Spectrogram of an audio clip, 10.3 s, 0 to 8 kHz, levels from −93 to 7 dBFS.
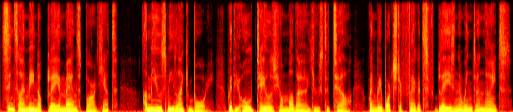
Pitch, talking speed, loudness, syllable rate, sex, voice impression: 115 Hz, 195 wpm, -18 LUFS, 4.6 syllables/s, male, masculine, adult-like, slightly relaxed, slightly weak, soft, raspy, intellectual, calm, mature, reassuring, wild, lively, slightly kind, modest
